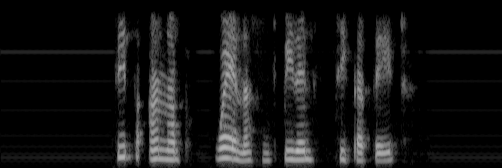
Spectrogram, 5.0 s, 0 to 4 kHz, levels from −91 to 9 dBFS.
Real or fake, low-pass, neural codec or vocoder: fake; 3.6 kHz; vocoder, 22.05 kHz, 80 mel bands, HiFi-GAN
